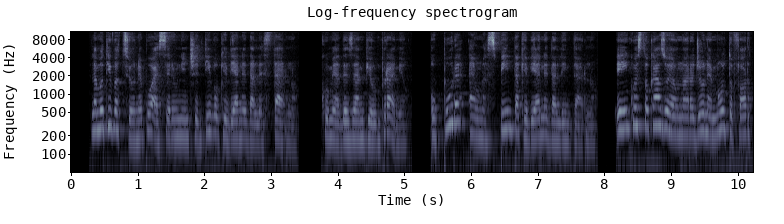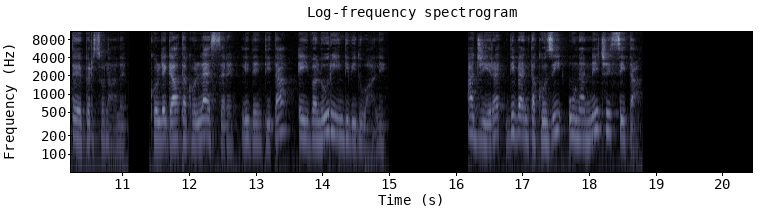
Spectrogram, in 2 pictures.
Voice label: non fiction, narratori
